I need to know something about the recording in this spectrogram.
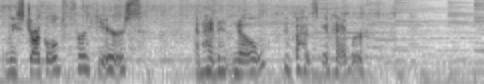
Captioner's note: says tearfully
